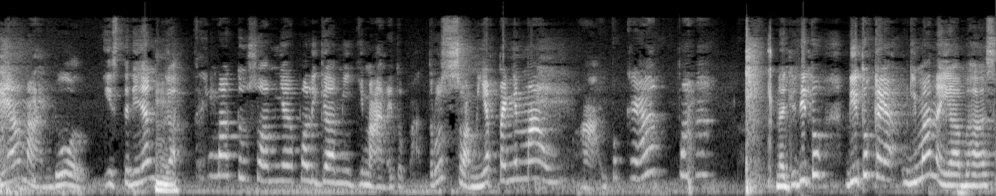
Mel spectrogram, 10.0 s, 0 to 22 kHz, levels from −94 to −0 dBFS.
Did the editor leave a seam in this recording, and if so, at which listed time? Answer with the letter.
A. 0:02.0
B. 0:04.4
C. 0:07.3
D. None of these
C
